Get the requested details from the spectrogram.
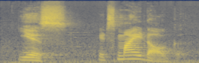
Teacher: This falling tone is used for a statement. Towards the end of the sentence, the tone reaches a lower level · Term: falling intonation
